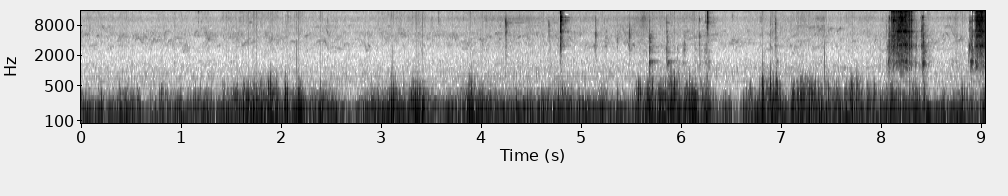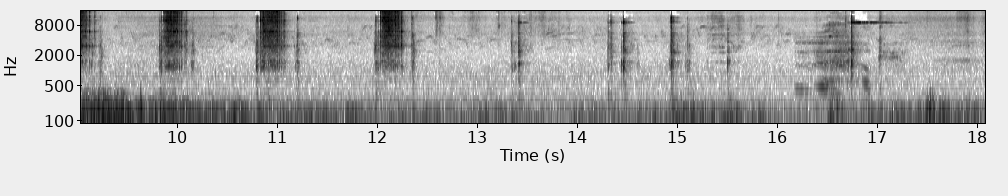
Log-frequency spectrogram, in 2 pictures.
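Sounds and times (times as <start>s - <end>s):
socket ratchet clicking: 8.0s - 10.2s, 10.8s - 11.4s, 12.0s - 12.5s, 13.3s - 13.6s, 14.3s - 15.3s.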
